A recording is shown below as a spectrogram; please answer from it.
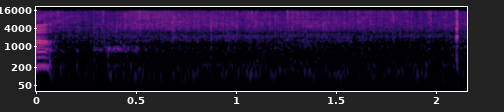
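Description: Faint, steady hiss.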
